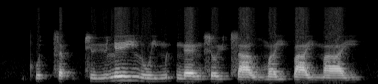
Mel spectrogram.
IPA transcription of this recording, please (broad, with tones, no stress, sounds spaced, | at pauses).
kʷʰ ɐ˨ t̚ t͡s ɐ˨ k̚ ɐ˥ p̚ s yː˨˥ l e˥ j l uː˨˧ j m ɪ˥ k̚ ŋ ɛː˨ ŋ s ɵ˨˧ ɥ t͡s aː˨˩ w m ɐ˨˥ j p aː˨ j m aː˨˧ j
